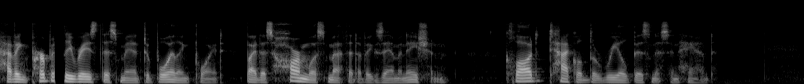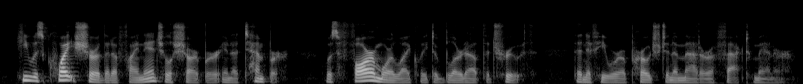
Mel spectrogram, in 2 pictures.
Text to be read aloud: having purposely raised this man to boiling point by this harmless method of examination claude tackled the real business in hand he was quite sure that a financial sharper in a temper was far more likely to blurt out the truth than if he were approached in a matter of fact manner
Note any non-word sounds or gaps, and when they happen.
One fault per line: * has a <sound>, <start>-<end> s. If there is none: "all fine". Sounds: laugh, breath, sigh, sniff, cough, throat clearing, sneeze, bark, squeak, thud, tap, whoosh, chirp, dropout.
* has a dropout, 0.5-0.6 s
